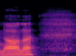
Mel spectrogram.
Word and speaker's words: Nala: When I first saw it, I thought it might be an Indian name, Nala, but she pronounced it Nala, and it's because her father was Alan, and her brother's Alan, and they couldn't tear themselves away from Alan. So she's Alan backwards. She's Nala.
